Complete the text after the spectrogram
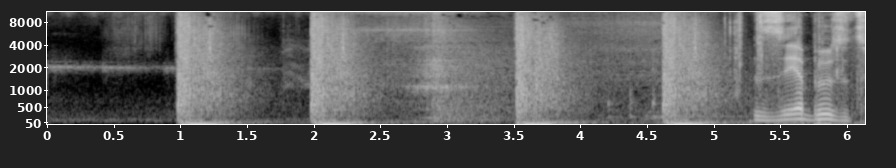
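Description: A revolver fires several loud shots with echoing booms.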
